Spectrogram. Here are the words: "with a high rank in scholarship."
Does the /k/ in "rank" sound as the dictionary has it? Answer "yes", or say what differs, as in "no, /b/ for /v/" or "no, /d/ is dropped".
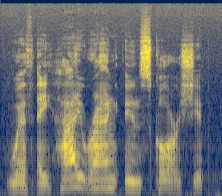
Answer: no, /k/ is dropped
